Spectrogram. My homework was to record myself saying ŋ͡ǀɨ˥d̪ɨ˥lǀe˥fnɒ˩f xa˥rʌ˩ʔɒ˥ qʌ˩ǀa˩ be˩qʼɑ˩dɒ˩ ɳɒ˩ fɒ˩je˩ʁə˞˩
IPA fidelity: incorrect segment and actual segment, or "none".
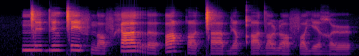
ɑ˩ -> a˩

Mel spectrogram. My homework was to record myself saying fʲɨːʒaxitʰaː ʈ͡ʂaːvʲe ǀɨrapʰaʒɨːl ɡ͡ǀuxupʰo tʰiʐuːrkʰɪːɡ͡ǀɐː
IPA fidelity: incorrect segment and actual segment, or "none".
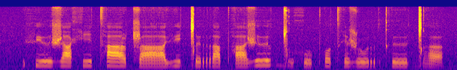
ɪː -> ɨː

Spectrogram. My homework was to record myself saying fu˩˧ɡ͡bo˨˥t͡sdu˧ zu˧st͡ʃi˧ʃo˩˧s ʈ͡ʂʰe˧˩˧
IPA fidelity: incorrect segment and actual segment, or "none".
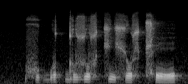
none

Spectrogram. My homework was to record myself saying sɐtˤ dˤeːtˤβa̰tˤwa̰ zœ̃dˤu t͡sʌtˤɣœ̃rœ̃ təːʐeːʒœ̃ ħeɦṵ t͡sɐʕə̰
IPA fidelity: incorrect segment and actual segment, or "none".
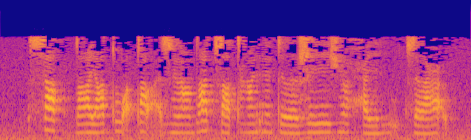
none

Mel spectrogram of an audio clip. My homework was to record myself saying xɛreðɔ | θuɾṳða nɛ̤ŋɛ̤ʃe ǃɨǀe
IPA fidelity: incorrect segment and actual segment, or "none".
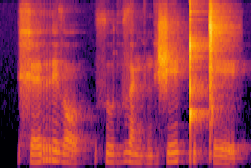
n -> ŋ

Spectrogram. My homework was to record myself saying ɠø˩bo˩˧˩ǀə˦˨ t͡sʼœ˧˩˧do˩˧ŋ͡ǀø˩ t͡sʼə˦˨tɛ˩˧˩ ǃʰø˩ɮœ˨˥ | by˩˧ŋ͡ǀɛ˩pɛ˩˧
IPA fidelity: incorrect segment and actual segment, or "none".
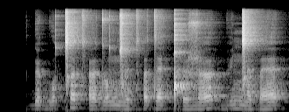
none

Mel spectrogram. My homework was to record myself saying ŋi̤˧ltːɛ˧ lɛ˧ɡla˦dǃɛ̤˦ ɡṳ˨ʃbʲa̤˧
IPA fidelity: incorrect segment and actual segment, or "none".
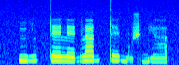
ǃ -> tː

